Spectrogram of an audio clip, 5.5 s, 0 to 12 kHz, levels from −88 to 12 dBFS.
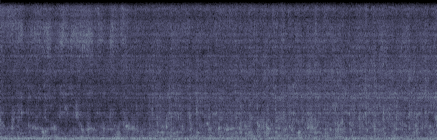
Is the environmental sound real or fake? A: fake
